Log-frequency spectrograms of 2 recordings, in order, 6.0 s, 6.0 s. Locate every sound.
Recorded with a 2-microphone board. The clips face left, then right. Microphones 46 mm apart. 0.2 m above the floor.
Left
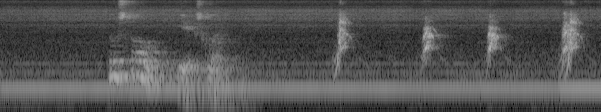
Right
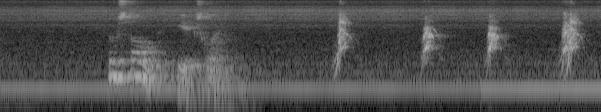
1.1 s a man speaking: 30° right (ahead or behind), 4 m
